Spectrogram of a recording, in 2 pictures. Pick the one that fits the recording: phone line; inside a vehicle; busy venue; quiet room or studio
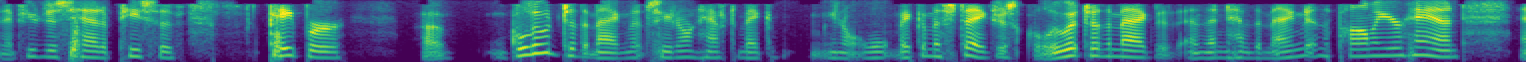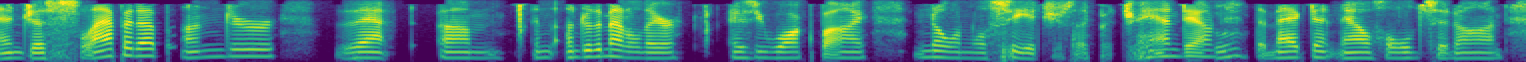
phone line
